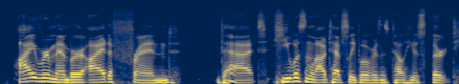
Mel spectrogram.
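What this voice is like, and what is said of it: Usual voice. Nothing is said of it.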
